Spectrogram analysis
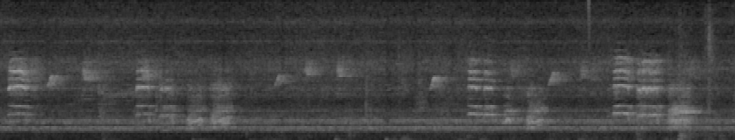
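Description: Young Black-capped Chickadees begging with thin, very high, short notes in quick little clusters, over a steady background hum and low rumble.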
